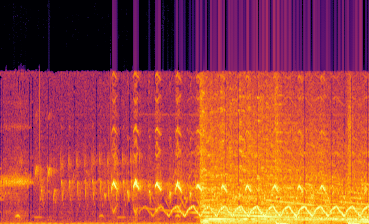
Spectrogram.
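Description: Emergency siren on a van wailing rapidly up and down, about two and a half cycles a second, starting about two seconds in and growing much louder about four seconds in. Birds chirp before it.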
